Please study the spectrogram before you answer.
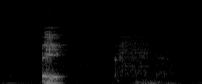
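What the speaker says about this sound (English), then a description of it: "It's if I burp some good beer" A single low burp after drinking Leffe Blanche wheat beer on draft, short and faint and close to the mic, followed by a softer breathy exhale.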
